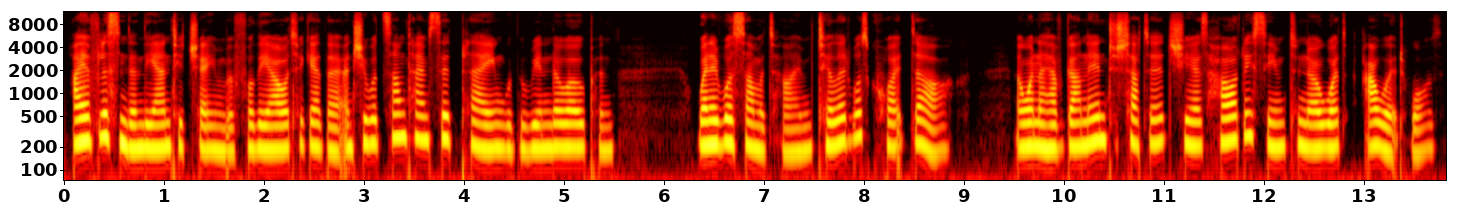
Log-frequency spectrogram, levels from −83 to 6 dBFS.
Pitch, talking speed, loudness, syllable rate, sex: 210 Hz, 215 wpm, -20 LUFS, 5.3 syllables/s, female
